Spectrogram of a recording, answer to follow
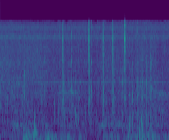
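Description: Faint low rumble of wind buffeting the microphone, with scattered light clicks.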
